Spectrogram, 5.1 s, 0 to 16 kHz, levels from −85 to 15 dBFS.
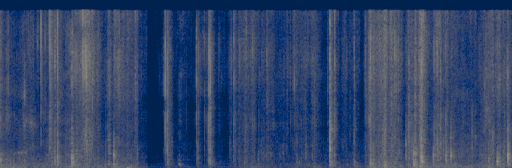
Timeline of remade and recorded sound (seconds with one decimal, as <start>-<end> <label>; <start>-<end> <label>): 0.0-1.1 recorded; 1.1-4.2 remade; 4.2-5.1 recorded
